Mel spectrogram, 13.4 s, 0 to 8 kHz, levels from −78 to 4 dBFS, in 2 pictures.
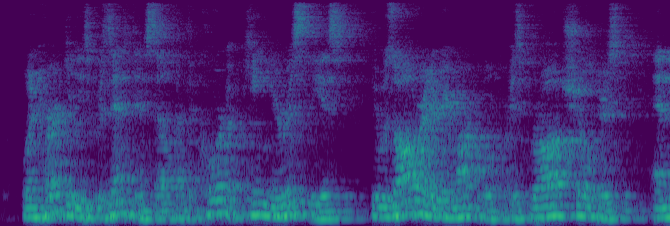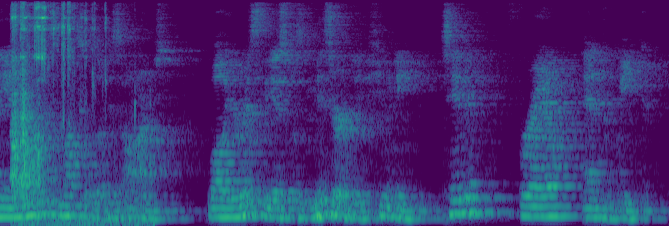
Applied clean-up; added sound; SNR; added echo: none; Keys jangling; -3 dB; reverberation time 1.1 s.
